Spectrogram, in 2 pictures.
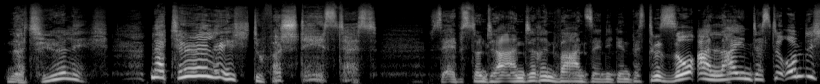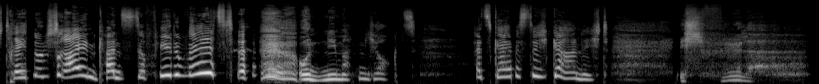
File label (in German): Charge Comic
